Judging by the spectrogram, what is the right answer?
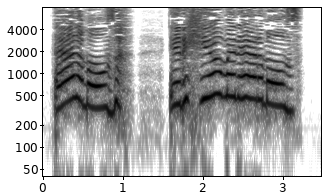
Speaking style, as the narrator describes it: Fan was shouting

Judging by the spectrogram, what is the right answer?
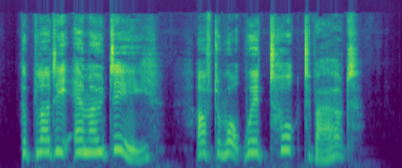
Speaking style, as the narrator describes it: she said angrily

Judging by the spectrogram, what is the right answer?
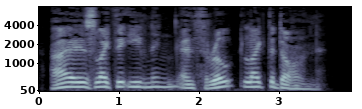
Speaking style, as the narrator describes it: Then he sang softly, just above his breath

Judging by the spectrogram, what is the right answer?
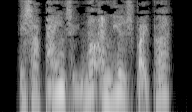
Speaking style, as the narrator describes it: Ogier said, his voice cracking with alarm

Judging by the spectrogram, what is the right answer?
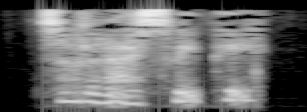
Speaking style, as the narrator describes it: she whispered

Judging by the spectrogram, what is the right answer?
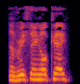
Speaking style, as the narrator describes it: He asks, his voice as apathetic as if he'd asked if I wanted fries with my meal

